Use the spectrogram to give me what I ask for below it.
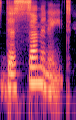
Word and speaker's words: disseminate: soft sound, and then you end it with Nate, which has a diphthong A, like a date. So this the you say this as disseminate. Again, disseminate. Stress the second syllable sem.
